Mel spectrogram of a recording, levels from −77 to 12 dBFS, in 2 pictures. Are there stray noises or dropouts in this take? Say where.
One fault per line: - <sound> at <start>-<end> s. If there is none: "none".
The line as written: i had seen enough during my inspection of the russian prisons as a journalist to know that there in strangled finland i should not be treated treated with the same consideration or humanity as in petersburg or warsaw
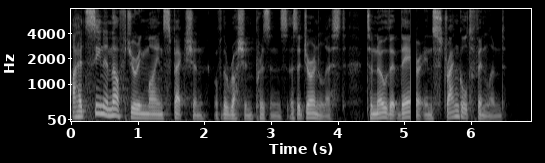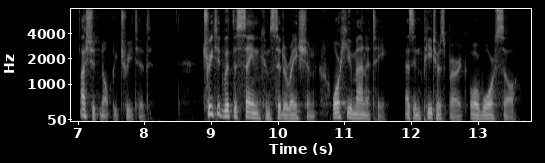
- dropout at 5.1-5.2 s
